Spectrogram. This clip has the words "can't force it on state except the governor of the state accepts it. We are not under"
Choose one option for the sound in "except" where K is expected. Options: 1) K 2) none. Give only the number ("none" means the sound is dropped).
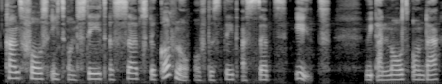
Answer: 2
